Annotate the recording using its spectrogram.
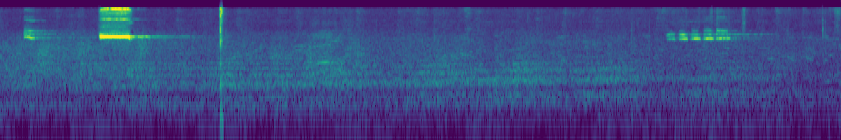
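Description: A referee's whistle blows short, sharp blasts.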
